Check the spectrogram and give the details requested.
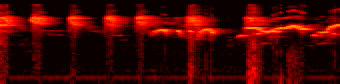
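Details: Oriental magpie-robin in fighting song, used as a lure to draw other birds into singing: a run of harsh repeated rasping notes about three per second, then rich whistled phrases with sliding and warbling notes.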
